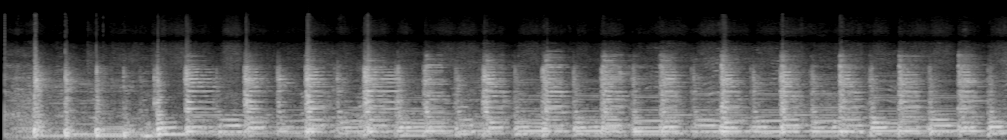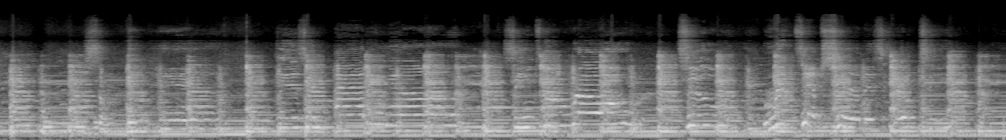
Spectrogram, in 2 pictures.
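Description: Live rock band playing a song's instrumental opening: two electric guitars over drums keeping a steady beat of about four hits a second.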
